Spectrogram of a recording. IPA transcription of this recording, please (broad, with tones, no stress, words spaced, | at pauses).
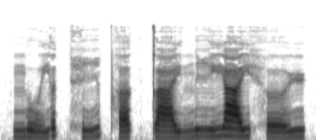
n̪uː˨˩jɵ˧t̚hiː˨˥ pʰɐ˨˥k̚t̪aː˨j n̪iː˨˧jaː˧j hɵ˨˧ɥ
